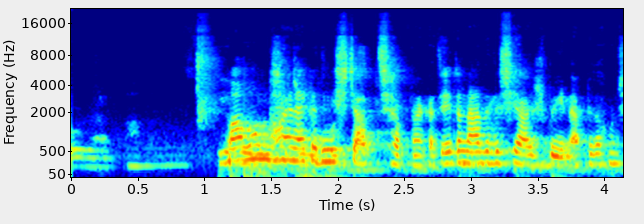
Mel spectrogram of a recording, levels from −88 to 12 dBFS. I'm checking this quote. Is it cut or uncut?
cut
